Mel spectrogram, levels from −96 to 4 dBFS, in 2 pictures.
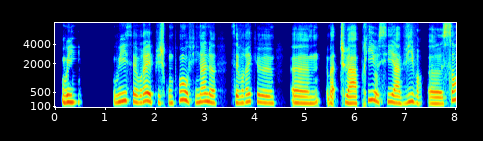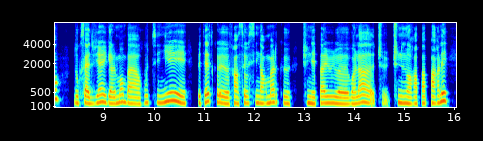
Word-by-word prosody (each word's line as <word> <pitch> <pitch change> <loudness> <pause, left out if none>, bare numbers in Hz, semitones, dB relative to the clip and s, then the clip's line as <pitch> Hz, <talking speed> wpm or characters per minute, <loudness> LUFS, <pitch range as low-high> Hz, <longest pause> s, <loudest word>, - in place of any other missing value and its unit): Oui. 200 0 +5 0.7
Oui, 220 +5 +3
c'est 240 -3 -1
vrai 220 +5 +5
et 220 - +6
puis, 210 -3 -10
je - - -4
comprends, 225 +9 +1
au 240 - +6
final, 215 +2 +1
heu, 185 -2 +1 0.3
c'est 190 - +1
vrai 200 +4 0
que, 195 -4 0
heu, - - -31 0.4
hem, 180 +2 +1 0.2
bah, - - +2
tu 195 - +1
as 180 0 +7
appris 260 +10 0
aussi 215 -2 0
à 185 -1 +3
vivre, 185 0 -2
heu, 170 -1 +3
sans, 260 - +1 0.2
donc 180 -2 -5
ça 185 -3 +3
devient 170 +3 -3
également, 195 -1 0
bah, 175 -4 -1
routinier 195 +6 +1
et 175 0 -6 0.2
peut-être 210 +4 0
qu'enfin, 180 -2 0
c'est 175 - -5
aussi 180 +1 -6
normal 185 +3 -2
que 175 -3 -3 0.2
tu - - -10
n'aies 170 -2 +1
pas 180 +2 -1
eu, 185 0 0
heu, 165 -2 +3
voilà, 180 +4 0
tu - - -14
tu 195 - -3
ne 180 - 0
leur 170 -1 -1
as 170 - 0
pas 180 +1 -3
parlé, 195 +7 +2
185 Hz, 190 wpm, -22 LUFS, 175-210 Hz, 0.7 s, as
